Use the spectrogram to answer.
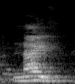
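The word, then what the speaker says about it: knife: Okay दोस्तों, now next sentence आपका के एन आई एफ ई, एन के पहले के आ गया तो के साइलेंट रहेगा और डायरेक्ट यहां से पढ़ा जाएगा नाइफ।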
